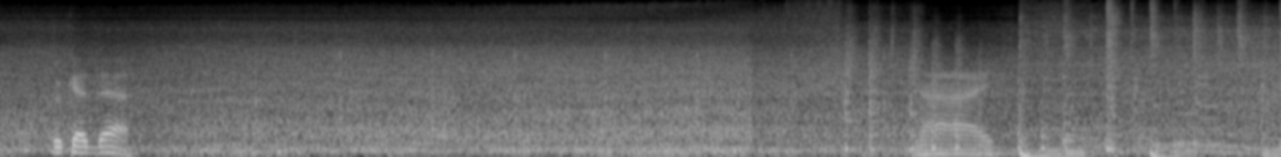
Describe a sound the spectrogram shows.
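Water splashes steadily over a small weir.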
